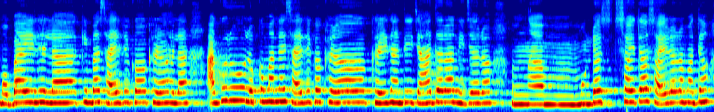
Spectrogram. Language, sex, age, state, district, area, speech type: Odia, female, 18-30, Odisha, Jajpur, rural, spontaneous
